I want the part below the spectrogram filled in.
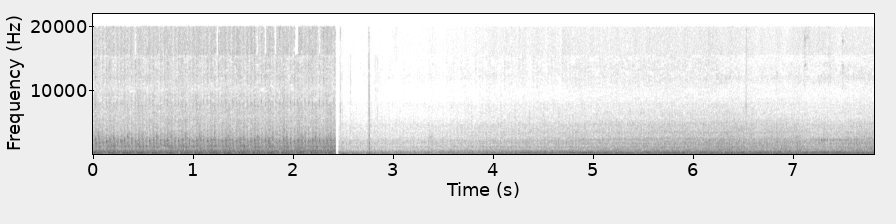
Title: Motorgeräusche bei defektem Injektor, es handelt sich um einen VW Touran 2.0tdi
